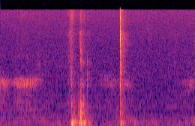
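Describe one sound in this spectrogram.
A crimping tool squeezes and clicks shut.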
